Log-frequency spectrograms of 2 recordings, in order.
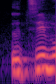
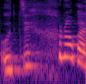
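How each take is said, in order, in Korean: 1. 세 번째 음절은 b 소리로 시작합니다. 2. 세 번째 음절은 h 소리로 시작합니다.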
